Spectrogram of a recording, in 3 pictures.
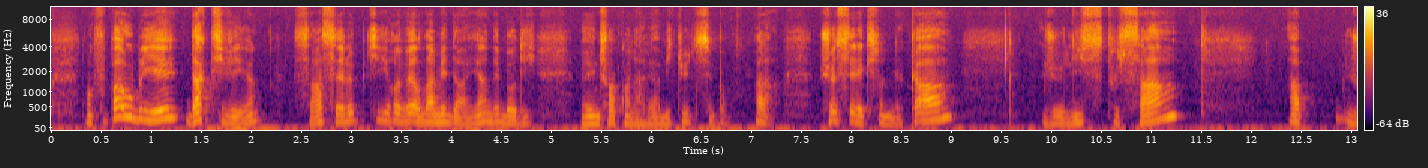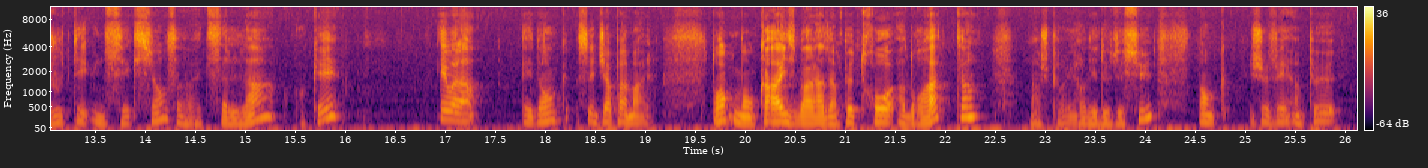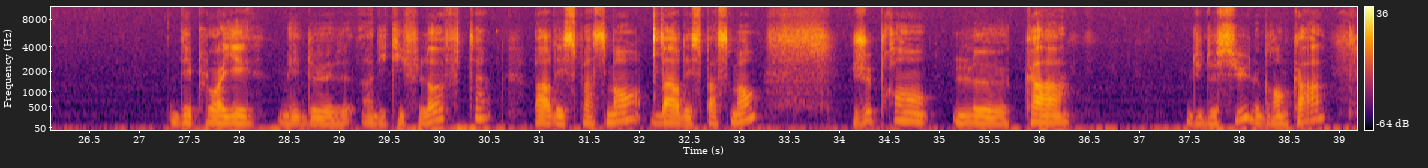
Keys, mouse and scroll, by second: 0.8 right click, 1.5 click, 3.6 click, 7.2 click, 9.9 click, 12.9 click, 14.3 click, 14.7 click, 16.0 click, 16.9 click, 18.4 scroll down 1, 19.0 click, 20.5 click, 22.2 KP_2, 25.4 click, 27.6 click, 28.1 scroll down 1, 29.3 click, 29.9 space, 31.5 click, 32.1 space, 32.6 space, 35.4 click.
